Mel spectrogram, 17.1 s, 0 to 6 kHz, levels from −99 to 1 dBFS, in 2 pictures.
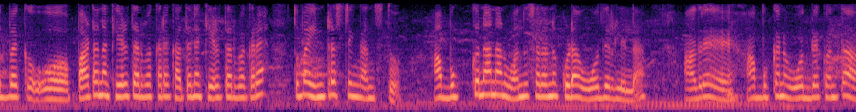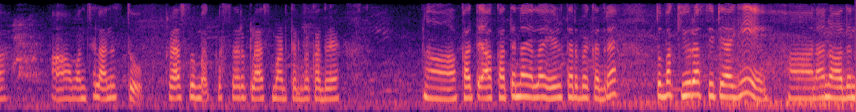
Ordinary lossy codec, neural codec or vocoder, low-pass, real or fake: MP3, 48 kbps; none; 5.4 kHz; real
